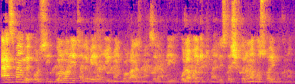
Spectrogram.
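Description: A man, a seminary cleric, preaches a sermon at a religious gathering. He builds long rhetorical lists with pauses and recites verse and Arabic phrases. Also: mid-range voice, little pitch movement, gravelly, background noise. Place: religious gathering in a large echoing hall. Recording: very echoey hall recording from a distance.

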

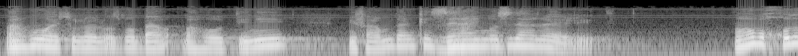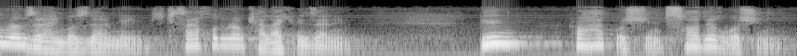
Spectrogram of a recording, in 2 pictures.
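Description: Gravelly-voiced man lecturing in a reverberant hall. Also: on the high side. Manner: lively, acts out quoted dialogue in a raised voice. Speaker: cleric teaching mysticism. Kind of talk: religious lecture to an audience.

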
